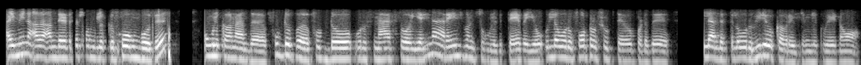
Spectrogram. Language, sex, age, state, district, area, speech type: Tamil, female, 60+, Tamil Nadu, Salem, rural, conversation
